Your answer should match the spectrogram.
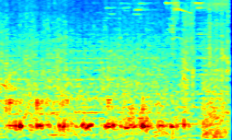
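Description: Cartoon sound effect of a large volume of water being sucked up through a straw: a steady gurgling slurp.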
